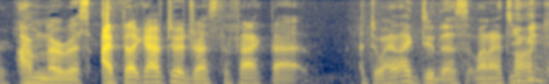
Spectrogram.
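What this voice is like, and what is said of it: Deep, congested radio-like voice. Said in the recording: “my allergies are bad, so that's why my voice sounds like this... cool radio voice”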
